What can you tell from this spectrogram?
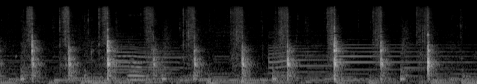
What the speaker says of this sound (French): Tu t'attaques aux courgettes, tu leur règles la sort. D'accord, donc on va les couper en cubes.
